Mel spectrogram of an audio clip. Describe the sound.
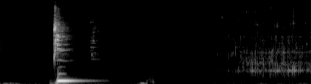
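A bottle of water is cracked open with one sharp, loud pop that rings briefly. A soft tick follows, then after a pause comes a run of light, bubbly pouring.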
